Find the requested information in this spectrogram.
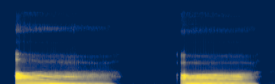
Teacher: To make this ah sound, your jaw is still open, but your lips are a little bit rounded, and the sound feels like it's a bit further back in your throat.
